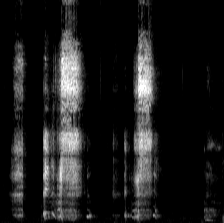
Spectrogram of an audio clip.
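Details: A man and a woman who think they might have allergies sneeze repeatedly and uncontrollably: several forceful sneezes in quick succession with sniffing and throat clearing between them.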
